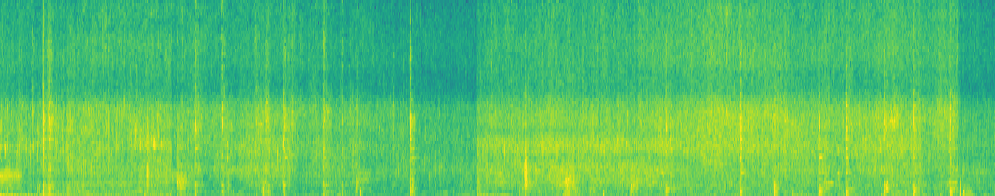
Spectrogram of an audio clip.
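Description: Marinated koel bird meat fries with onion, peas and capsicum, a dense continuous sizzle broken by frequent spoon stirs and scrapes against the pan, close and steady throughout.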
